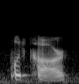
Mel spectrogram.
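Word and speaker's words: putchar: lot three of the most popular they are pronounced print F put car and puts each function sends one or more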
